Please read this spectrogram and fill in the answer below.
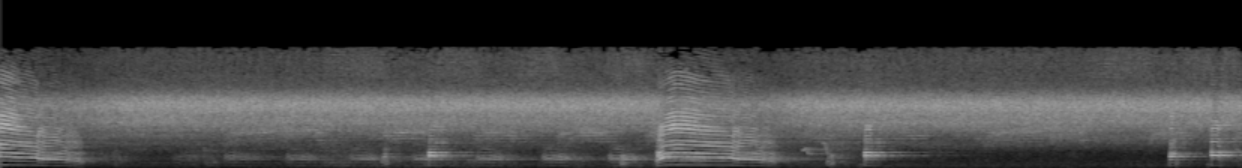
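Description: Hadada ibis calling loudly: two long, harsh calls, each falling in pitch, one at the start and another about four seconds in.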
